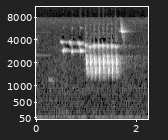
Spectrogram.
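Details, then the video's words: Nightingale song recorded in Zeitz, Germany, at 01:55 on 5 May 2017; soft piping introductory notes lead into a rapid, even series of about eight throaty repeated notes, closed by a sharp high whistle. "Gesang der Nachtigall - Song of the nightingale"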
